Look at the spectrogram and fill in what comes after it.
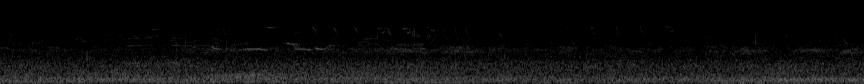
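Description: Quiet outdoor ambience: a steady low background rumble, with faint high bird chirps and twitters through the middle few seconds.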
